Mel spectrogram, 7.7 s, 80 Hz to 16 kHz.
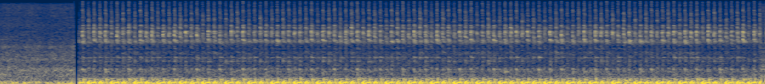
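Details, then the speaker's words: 1932 Nash 990 Series with twin ignition (16 spark plugs, dual-point distributor, two coils), after a tune-up with new points: old straight engine ticks over evenly and steadily at low speed, running much smoother than before. "i think it's running a lot smoother than it was oh yeah"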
